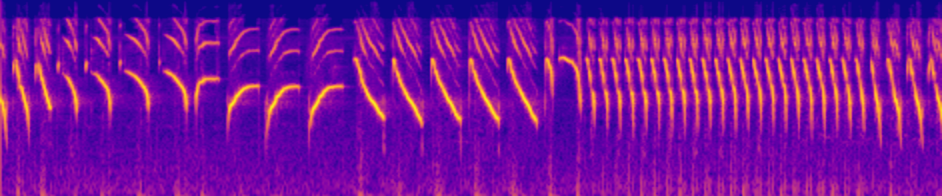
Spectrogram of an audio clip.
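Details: Singing canary used as a prompt for stalled, lazy and young birds: loud descending swept whistles at a moderate pace, then a quick even rattling trill.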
